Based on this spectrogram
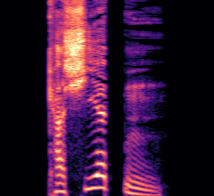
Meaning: inflection of kaschieren: 1. first/third-person plural preterite 2. first/third-person plural subjunctive II
- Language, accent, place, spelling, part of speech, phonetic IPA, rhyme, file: German, Germany, Berlin, kaschierten, adjective / verb, [kaˈʃiːɐ̯tn̩], -iːɐ̯tn̩, De-kaschierten.ogg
